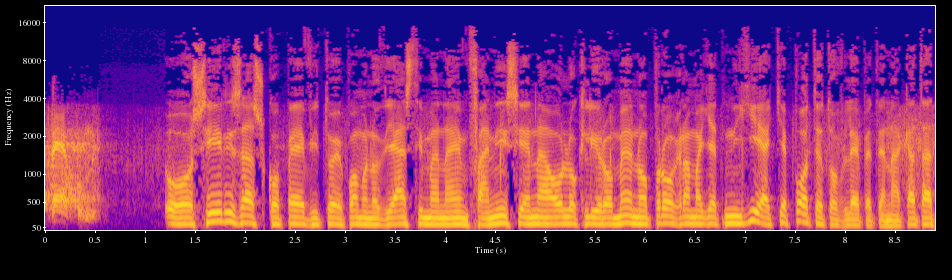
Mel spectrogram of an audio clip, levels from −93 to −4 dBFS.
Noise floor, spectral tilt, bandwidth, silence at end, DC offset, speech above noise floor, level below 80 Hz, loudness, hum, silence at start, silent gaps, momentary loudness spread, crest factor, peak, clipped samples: -45 dBFS; -5.5 dB/octave; 15 kHz; 0 s; under 0.1%; 31 dB; -42 dBFS; -14 LUFS; none; 0 s; none; 4 LU; 12 dB; -2 dBFS; under 0.1%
